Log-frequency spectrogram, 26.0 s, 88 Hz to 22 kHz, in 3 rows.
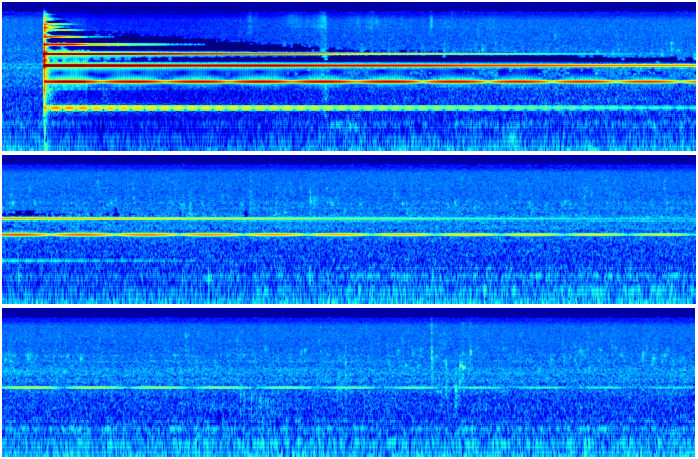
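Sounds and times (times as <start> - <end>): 
meditation bell struck and ringing: 0.5 - 25.2.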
